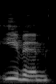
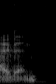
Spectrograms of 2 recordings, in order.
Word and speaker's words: Even: And by the way, it's Even, not Ivan. Okay.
